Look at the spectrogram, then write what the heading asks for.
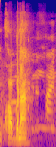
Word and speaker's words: Kwabena: So Kwabena? I'm Kwabana. Kwabena?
